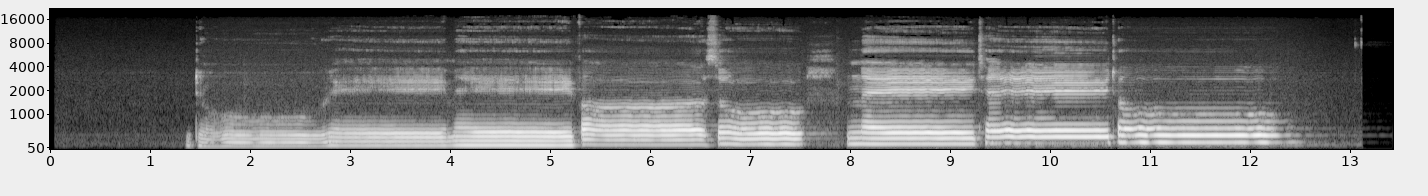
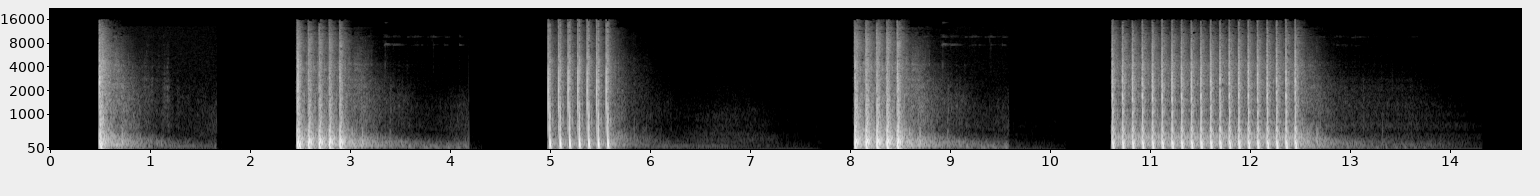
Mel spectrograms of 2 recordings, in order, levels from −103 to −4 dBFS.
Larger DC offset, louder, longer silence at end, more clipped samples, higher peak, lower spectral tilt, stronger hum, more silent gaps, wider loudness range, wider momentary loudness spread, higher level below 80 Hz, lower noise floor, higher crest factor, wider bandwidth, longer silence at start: neither; first, -14 LUFS vs -19 LUFS; second, 0.95 s vs 2.1 s; neither; about the same, 0 dBFS vs -2 dBFS; about the same, -6 dB/octave vs -5.5 dB/octave; neither; second, none vs 1.71-2.45 s, 4.31-4.97 s, 7.71-8.03 s, 10.16-10.60 s; first, 8 LU vs 4 LU; first, 12 LU vs 9 LU; second, -68 dBFS vs -32 dBFS; second, -60 dBFS vs -87 dBFS; second, 14 dB vs 20 dB; about the same, 16 kHz vs 16 kHz; first, 1.35 s vs 0.5 s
